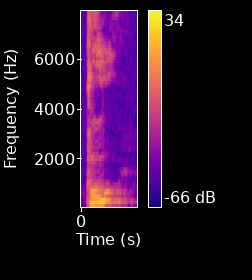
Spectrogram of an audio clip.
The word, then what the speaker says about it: poux: Então aqui a diferença é esse aqui, pu, Você não vai pronunciar esse X no final. Pou, pou, e aqui pu.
